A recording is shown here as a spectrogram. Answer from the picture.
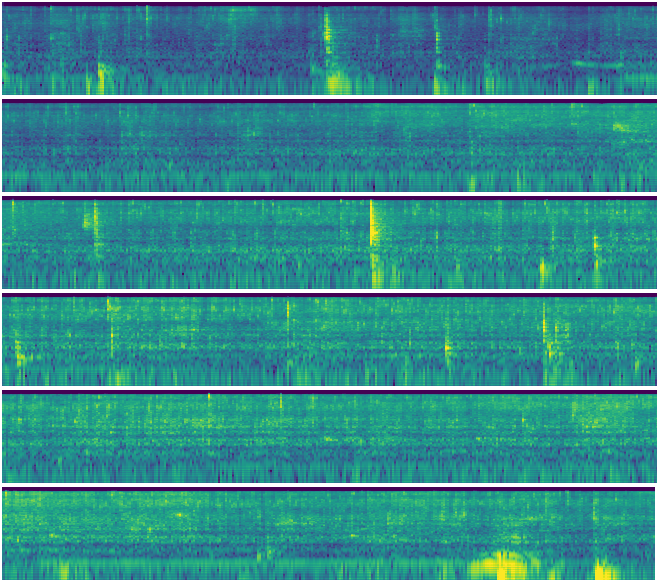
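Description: Chicken wings simmering in a thick beer sauce in a pan, sizzling and bubbling, the sizzle building over the first several seconds, over a low steady hum. A few sharp clicks of tongs against the pan as the wings are turned.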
